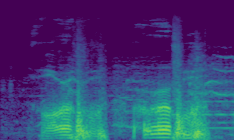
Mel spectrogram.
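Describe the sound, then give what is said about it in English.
A voice imitates a whale sneezing, twice in a row: each is a loud, drawn-out, groaning wind-up that breaks into a harsh, breathy burst. There are no spoken words. “Yeah, there's one thing whales hate.”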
